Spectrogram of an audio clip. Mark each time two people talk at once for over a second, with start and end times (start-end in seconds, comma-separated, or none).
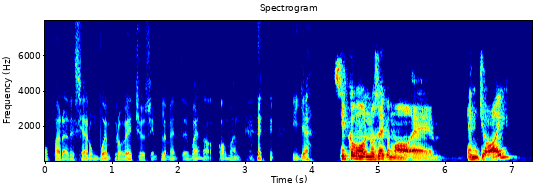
none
